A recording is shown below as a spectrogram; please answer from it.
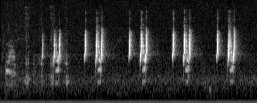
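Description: Common quail giving its liquid three-note 'wet-my-lips' phrase: one sharp note, then a quick pair. It repeats about once a second, high and clear over a quiet background.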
